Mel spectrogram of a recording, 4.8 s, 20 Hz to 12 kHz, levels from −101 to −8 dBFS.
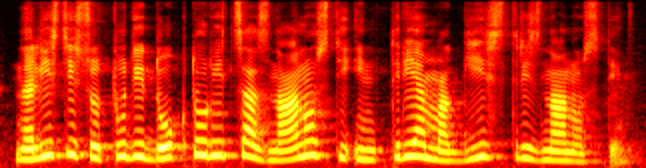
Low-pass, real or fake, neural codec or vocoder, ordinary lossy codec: none; fake; codec, 24 kHz, 3.1 kbps, DualCodec; none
